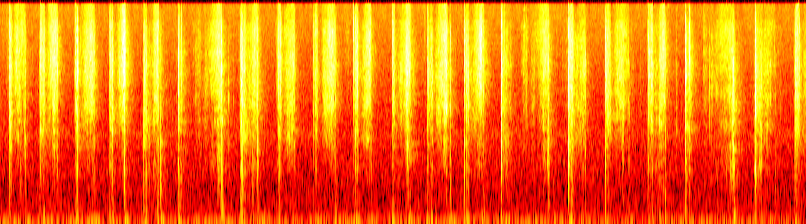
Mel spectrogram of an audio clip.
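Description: Tarot cards are shuffled in a rapid run of crisp riffling flicks, close and steady throughout, with no one speaking over them.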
